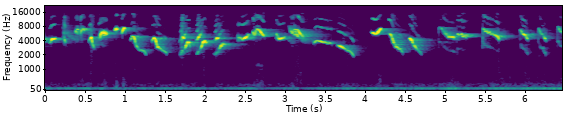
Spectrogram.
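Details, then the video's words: White-eye (pleci) song used to bait a response from other white-eyes: lively bursts of sharp, high, slurred chirps in groups of three to five, separated by short gaps, with a low hum throughout. "Pleci Akan Langsung Merespon Memancing Bunyi Burung Pleci"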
